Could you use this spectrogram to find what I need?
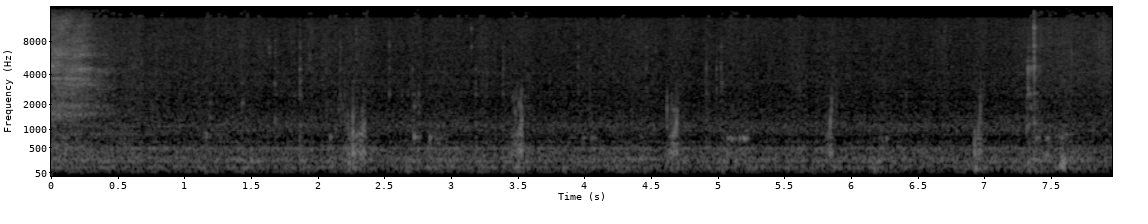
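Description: A man gulps down a drink.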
